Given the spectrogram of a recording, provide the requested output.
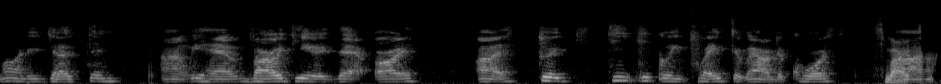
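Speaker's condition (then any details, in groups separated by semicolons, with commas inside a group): Cerebral palsy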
